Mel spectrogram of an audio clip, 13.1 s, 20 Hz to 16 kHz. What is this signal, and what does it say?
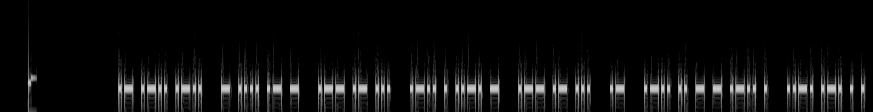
Morse code, heard as a keyed tone, about 27 wpm, 700 Hz. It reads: ALL THAT WAS LEFT WAS A LITTLE FREE
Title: Sentences from Top 1000 Words - Review Part 5 - 28wpm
